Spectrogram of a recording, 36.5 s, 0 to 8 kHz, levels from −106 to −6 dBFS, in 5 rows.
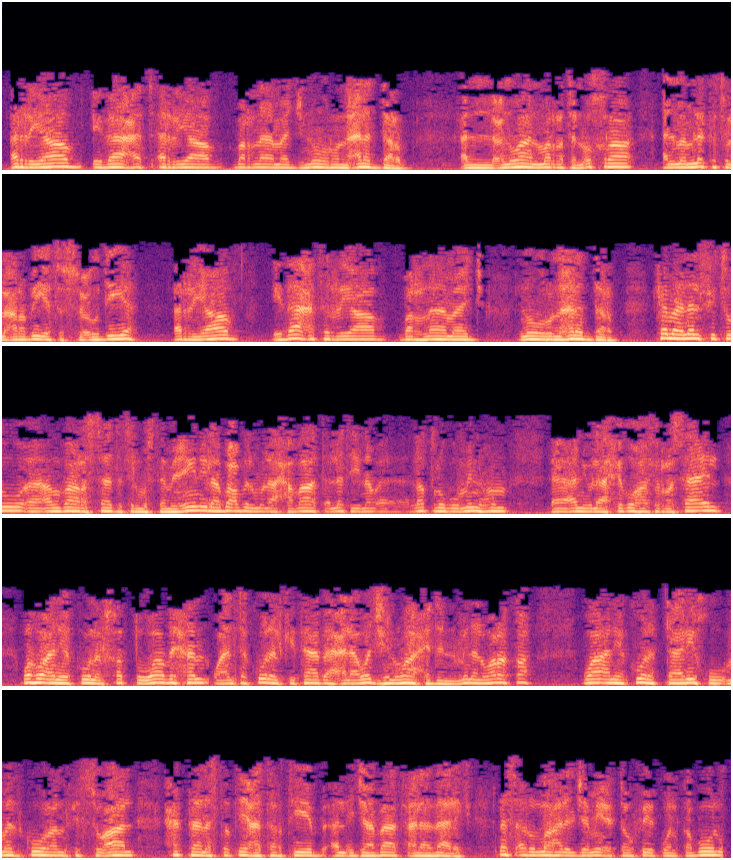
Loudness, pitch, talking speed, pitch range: -18 LUFS, 150 Hz, 105 wpm, 135-160 Hz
